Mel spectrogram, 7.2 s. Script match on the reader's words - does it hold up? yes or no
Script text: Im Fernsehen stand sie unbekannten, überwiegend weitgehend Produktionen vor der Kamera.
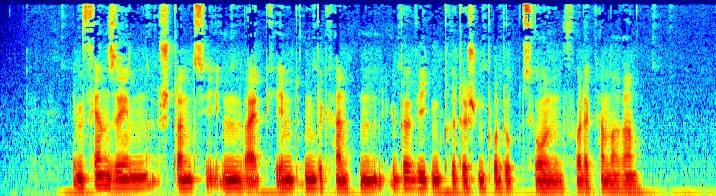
no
